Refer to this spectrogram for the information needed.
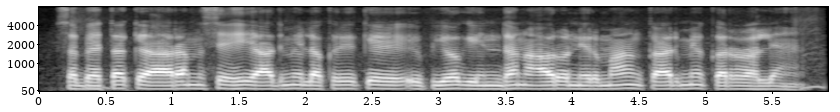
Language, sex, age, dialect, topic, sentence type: Magahi, male, 36-40, Southern, agriculture, statement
